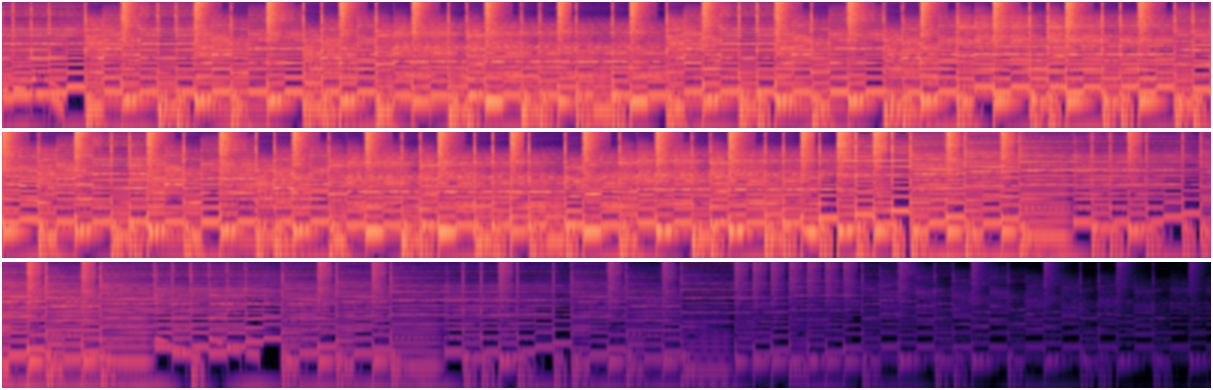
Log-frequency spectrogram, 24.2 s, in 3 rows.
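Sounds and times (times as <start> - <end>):
stage background music: 0.0 - 17.3.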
